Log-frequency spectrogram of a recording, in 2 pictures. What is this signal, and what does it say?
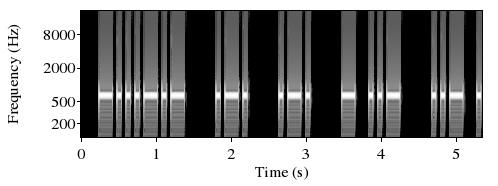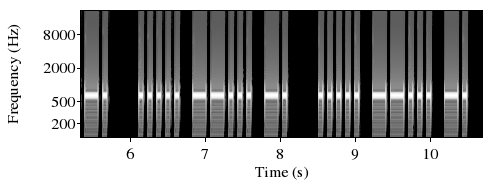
Morse code, heard as a keyed tone, about 20 wpm, 650 Hz. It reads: <BK> R R TU UR 57N 57N
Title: POTA QSO Practice - 20wpm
